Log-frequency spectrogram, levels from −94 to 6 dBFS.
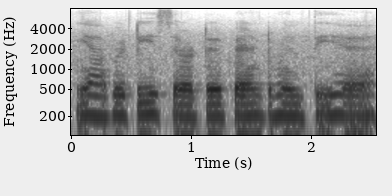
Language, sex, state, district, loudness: Hindi, female, Haryana, Rohtak, -15 LUFS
